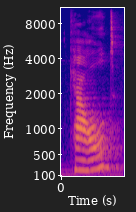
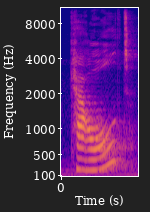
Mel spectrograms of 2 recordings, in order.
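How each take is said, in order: First: The word is said with an 'ow' vowel and L. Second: The same.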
